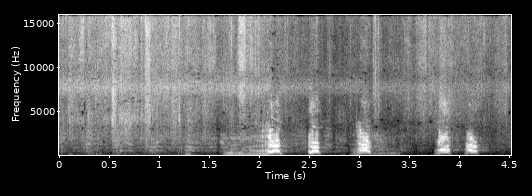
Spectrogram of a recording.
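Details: Young hunting dog in wild boar hunting agility training, giving five sharp barks in under two seconds after a low growl-like rumble, with a steady high whine in the background.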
